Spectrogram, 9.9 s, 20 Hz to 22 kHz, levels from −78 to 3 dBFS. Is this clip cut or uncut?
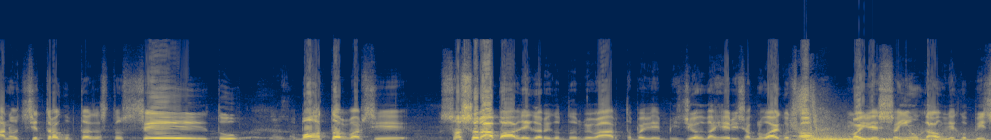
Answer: cut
